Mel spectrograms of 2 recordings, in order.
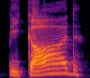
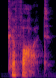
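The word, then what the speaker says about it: begadkefat: Well, we call this be God. Be e G- A D. We put these little vowels in here. Be God. B E G- A- D. Kafat.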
